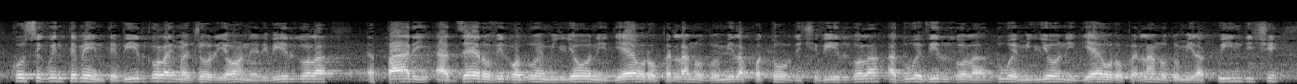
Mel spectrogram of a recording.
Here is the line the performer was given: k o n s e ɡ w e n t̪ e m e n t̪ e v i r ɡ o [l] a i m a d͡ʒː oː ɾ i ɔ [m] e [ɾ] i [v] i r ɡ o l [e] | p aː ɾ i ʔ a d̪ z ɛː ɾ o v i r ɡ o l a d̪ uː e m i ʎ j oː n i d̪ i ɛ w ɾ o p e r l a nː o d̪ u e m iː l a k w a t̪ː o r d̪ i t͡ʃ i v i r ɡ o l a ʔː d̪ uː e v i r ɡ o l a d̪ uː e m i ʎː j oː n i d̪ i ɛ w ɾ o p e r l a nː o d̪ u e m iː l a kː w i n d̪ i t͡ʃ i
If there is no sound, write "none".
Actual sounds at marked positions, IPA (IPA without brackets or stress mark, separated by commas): l, n, ɾ, v, a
